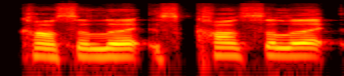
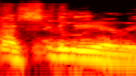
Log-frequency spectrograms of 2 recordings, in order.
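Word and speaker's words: consigliere: See, going back to the Godfather, see, you have a wartime consulary. I'm pronouncing it right. Conciliary is the word.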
